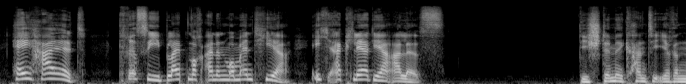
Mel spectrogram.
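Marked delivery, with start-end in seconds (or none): 0.1-4.5 high, urgent call to stop; a small high voice calling her back; Lautsprecherstimme. A narrator's reading. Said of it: "ertönte die Stimme nochmals". (hohe Stimme, die Chrissy eindringlich zurückruft)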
